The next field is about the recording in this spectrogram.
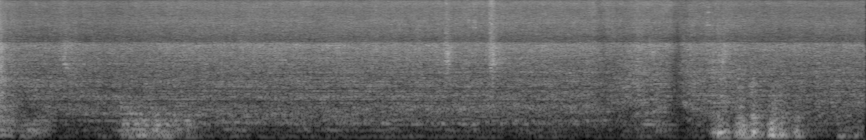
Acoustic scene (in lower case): kitchen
